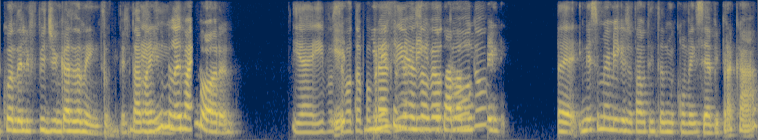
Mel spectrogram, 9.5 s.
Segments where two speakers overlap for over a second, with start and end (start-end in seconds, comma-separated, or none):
4.1-6.2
